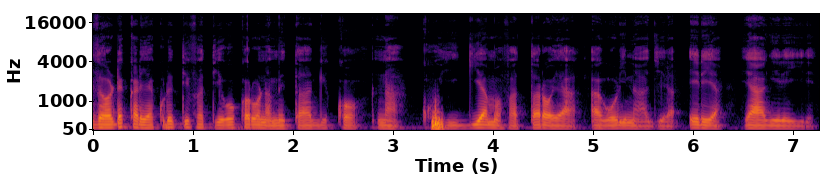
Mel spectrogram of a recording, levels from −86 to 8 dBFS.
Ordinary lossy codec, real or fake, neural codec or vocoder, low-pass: none; real; none; none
